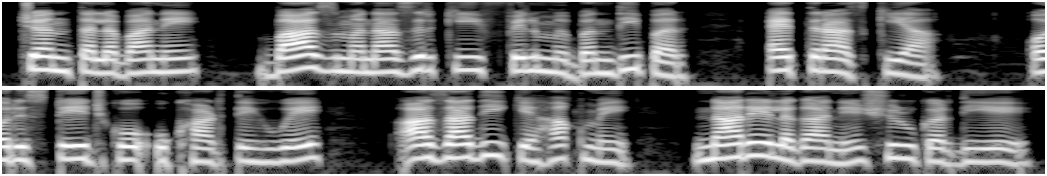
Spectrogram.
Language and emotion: Urdu, neutral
